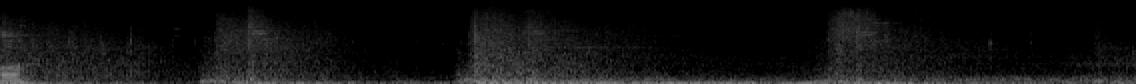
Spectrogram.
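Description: A sword slashes through flesh with wet, heavy impacts.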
